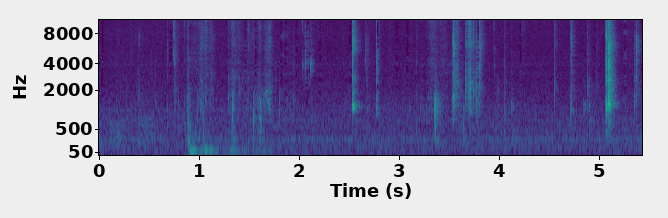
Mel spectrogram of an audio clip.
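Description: Soft, scattered clicks and crunches of eating: a bite of bluefin tuna sashimi wrapped in crisp gim (laver) being chewed, with a sharper click near the end.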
